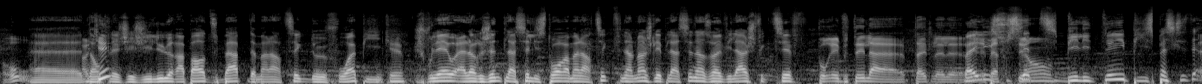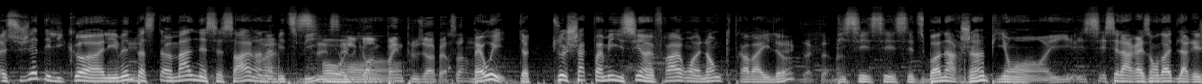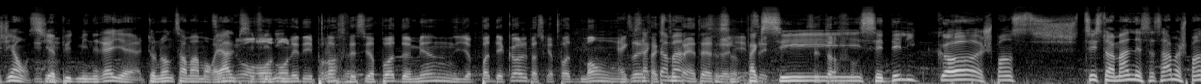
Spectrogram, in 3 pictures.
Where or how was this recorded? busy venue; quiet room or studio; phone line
busy venue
